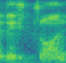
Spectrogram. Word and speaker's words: restaurant: ठीक है, वैसे ही यहाँ पे रेस्ट्रॉन जो है बाबू, ठीक है, यहाँ पे टी का उसका जो प्रोनंसिएशन है, उच्चारण है, वो नहीं करेंगे, सिर्फ बोलेंगे रेस्ट्रॉन.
